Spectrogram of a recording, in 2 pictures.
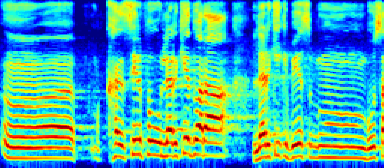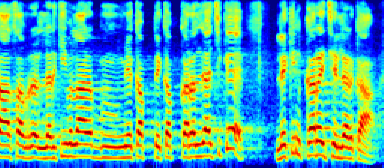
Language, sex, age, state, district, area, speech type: Maithili, male, 30-45, Bihar, Begusarai, urban, spontaneous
